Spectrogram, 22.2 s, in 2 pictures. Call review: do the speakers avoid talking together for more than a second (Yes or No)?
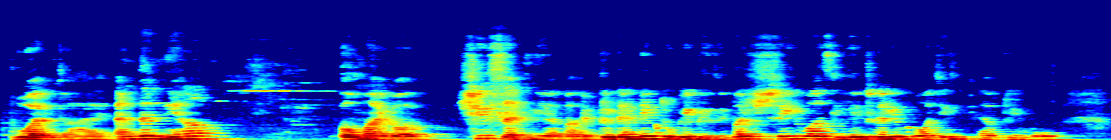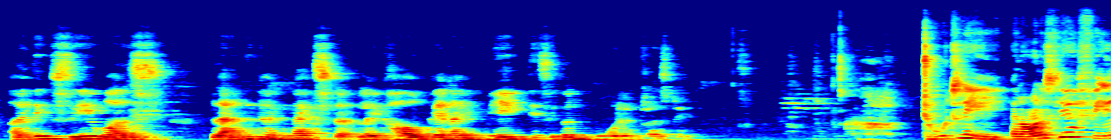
Yes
